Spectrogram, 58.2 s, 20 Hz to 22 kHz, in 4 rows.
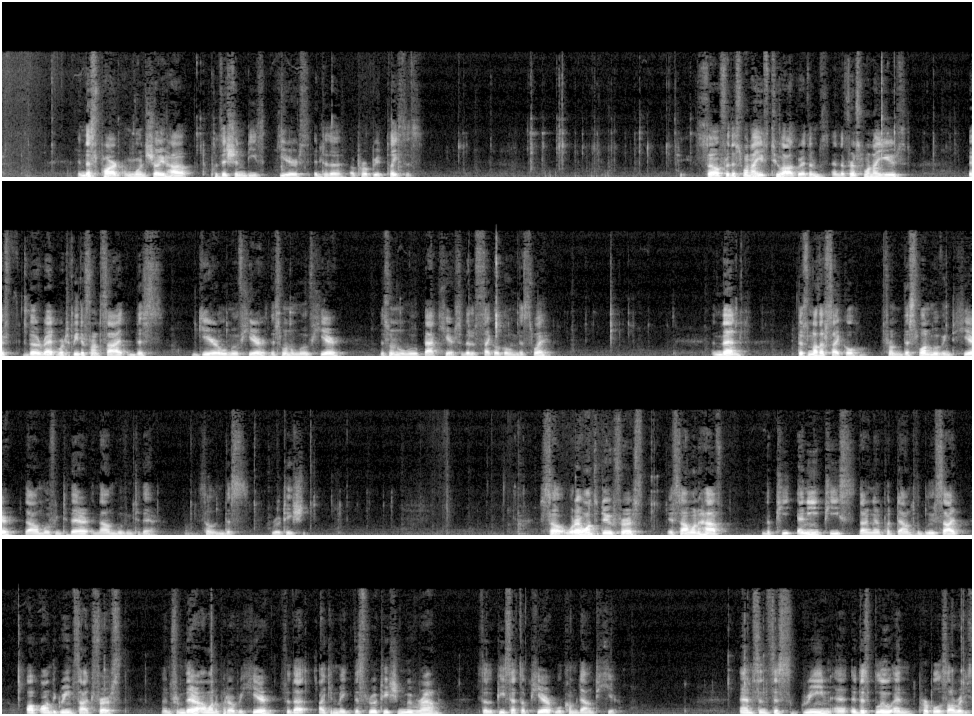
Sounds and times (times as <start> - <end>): Speech: 1.1 - 6.3, 10.4 - 13.6, 14.5 - 22.9, 25.2 - 25.8, 26.5 - 31.5, 32.1 - 33.7, 37.2 - 45.5, 46.1 - 53.0, 54.7 - 58.2.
